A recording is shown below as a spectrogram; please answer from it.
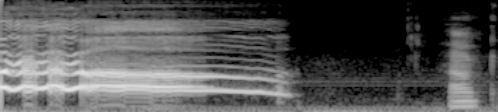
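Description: A man's voice imitating the Wilhelm scream: one long yell that wobbles up and down in pitch, then sags and falls off, ending about one and a half seconds in.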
